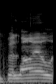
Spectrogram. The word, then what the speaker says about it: Belial: i've been calling him belile i say bellio because that's how they say it in the show i mean belial is like kind of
